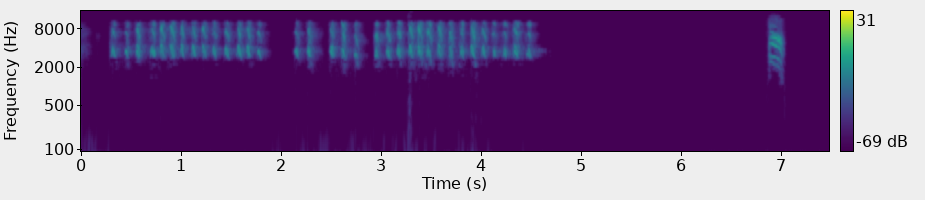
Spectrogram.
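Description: Double-collared Seedeater female giving rapid, high, buzzy chip series, about ten notes a second in three bursts, then one sharp chip after a pause.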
